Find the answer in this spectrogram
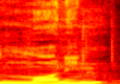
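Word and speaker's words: morning: बूढ़ा आदमी बोल रहा है गुड मॉर्निंग। और इसको मॉर्निंग का जी जो है वो आखिरी साइलेंट करके भी बोल रहा है।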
